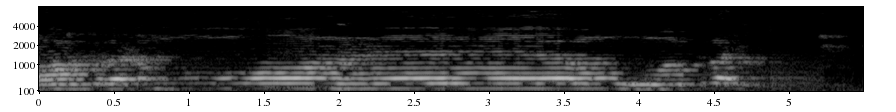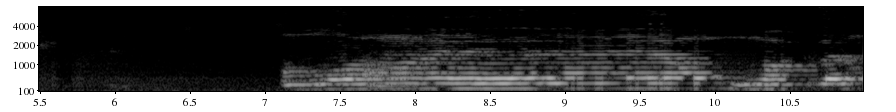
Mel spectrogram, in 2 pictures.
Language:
Arabic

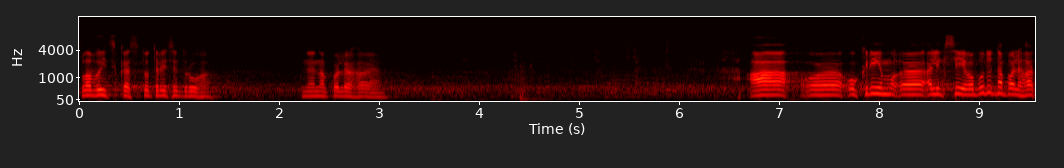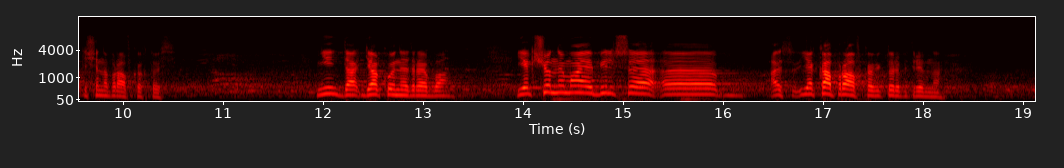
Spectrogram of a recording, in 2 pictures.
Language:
Ukrainian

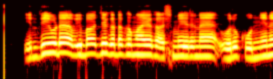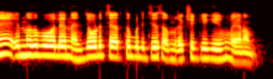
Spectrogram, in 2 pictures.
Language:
Malayalam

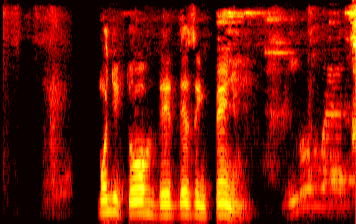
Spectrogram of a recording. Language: Portuguese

